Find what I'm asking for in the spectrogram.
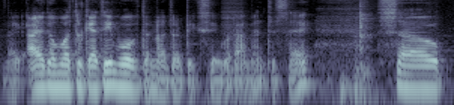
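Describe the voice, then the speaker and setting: A man's voice: fairly low pitch, fast, a little mellow. A man doing a let's play, reading a visual novel's narration and dialogue aloud.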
